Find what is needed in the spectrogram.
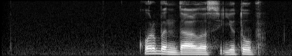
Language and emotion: Russian, neutral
